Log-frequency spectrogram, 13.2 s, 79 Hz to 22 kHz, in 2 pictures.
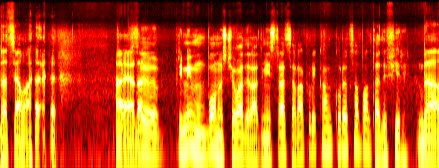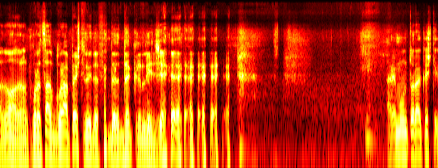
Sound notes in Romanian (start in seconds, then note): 10.0 râsete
